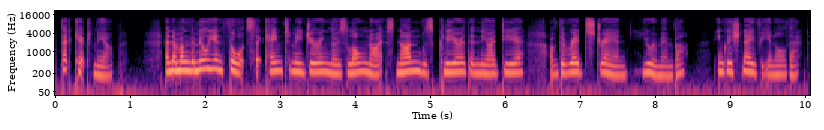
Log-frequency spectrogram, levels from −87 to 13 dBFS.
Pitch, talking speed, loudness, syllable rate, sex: 210 Hz, 195 wpm, -20 LUFS, 5.1 syllables/s, female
